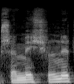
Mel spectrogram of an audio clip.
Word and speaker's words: Przemyśl: Słowo to w oryginale brzmi jak półtora kichnięcia, powiedzmy jak drive z półwolejem, coś w rodzaju Przemyśl.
